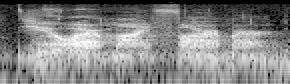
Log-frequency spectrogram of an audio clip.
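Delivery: slow, hushed whisper from above; whispered voice of God. Retold or imitated. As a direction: let it drift in as a soft whisper. God's voice answering him.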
